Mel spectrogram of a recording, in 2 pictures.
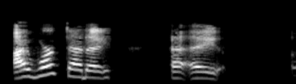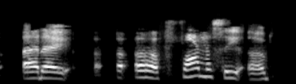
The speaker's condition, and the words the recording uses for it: Stuttering. When I'm at home, I stutter a lot to my mom and uh, uh, uh, uh, dad and all them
